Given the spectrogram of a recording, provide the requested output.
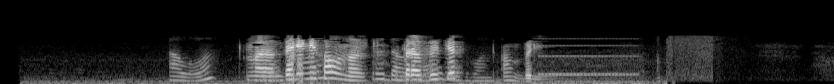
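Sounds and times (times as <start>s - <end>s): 
speech: 1.7s - 6.1s
telephone ringing tone while a call is being dialed: 5.3s - 6.6s.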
